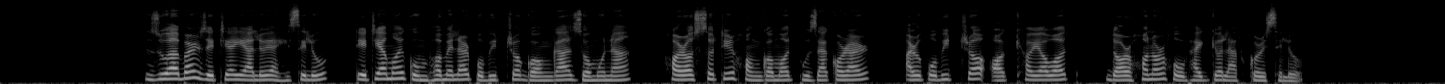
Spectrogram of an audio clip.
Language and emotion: Assamese, neutral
